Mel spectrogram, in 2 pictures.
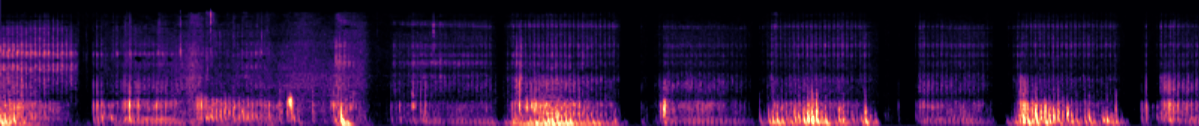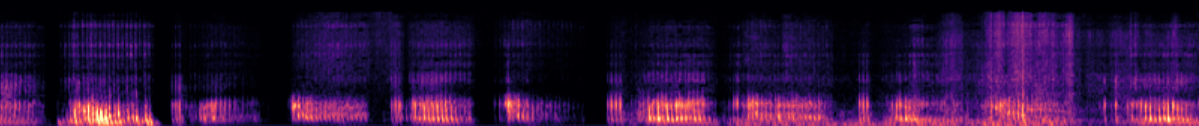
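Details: Purring of Sabu, a British Shorthair, a sound made when relaxed and happy; steady low throaty rumble pulsing with each breath, roughly every second or less, brief pauses between, quiet indoor setting.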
